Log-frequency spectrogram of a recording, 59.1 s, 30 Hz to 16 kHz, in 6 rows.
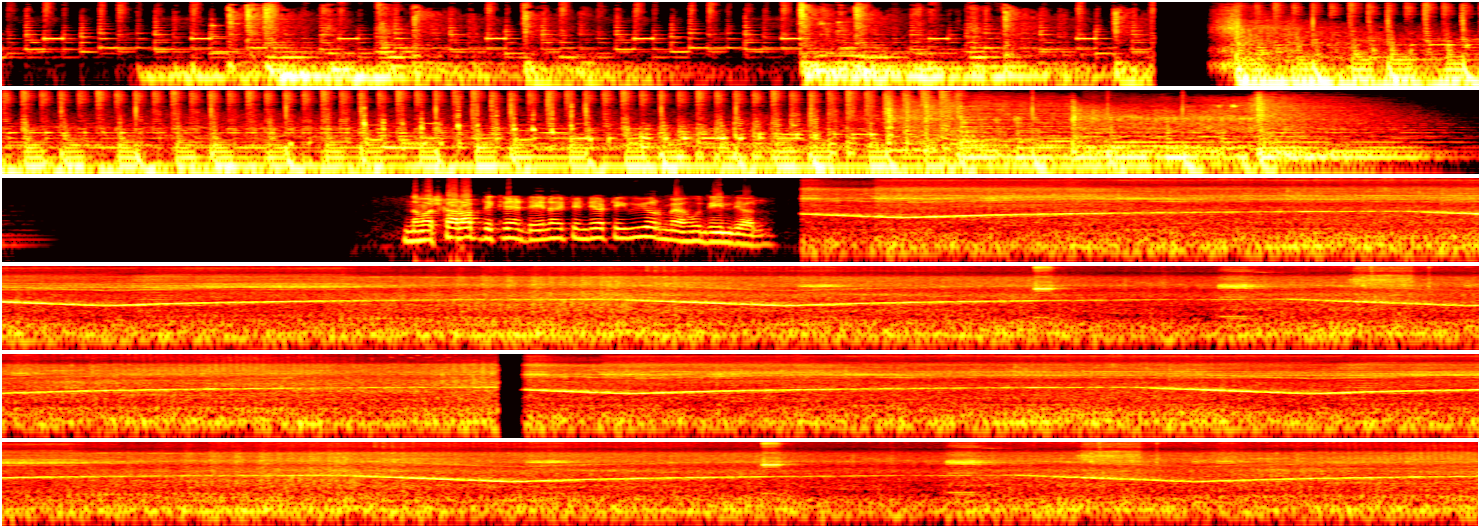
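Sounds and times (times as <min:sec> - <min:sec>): ambulance siren wailing: 0:00.0 - 0:05.4, 0:10.6 - 0:17.1, 0:25.0 - 0:59.0.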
